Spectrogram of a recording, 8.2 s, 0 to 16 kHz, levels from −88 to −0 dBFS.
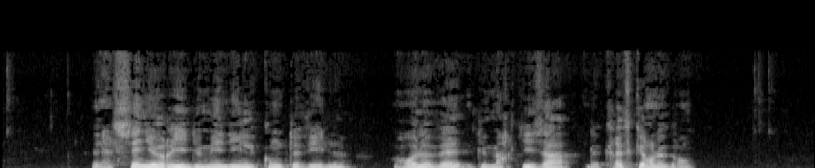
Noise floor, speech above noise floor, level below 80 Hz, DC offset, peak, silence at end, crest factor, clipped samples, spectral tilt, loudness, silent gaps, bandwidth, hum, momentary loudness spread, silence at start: -70 dBFS; 49 dB; -44 dBFS; under 0.1%; -4 dBFS; 1.25 s; 18 dB; under 0.1%; -7.5 dB/octave; -22 LUFS; none; 11.5 kHz; none; 15 LU; 0.95 s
